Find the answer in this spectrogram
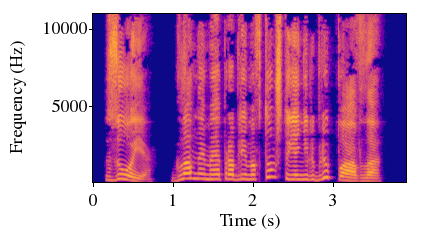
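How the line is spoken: Forced, strained words. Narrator (Russian): выдавила из себя Таня

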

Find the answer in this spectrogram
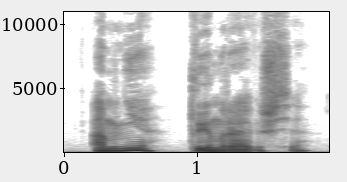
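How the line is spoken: Soft, warm reply. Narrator (Russian): Риан вдруг как-то тепло улыбнулся и тихо ответил

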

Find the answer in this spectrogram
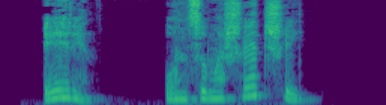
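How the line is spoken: Barely audible question. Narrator (Russian): Едва слышно спросила Марита

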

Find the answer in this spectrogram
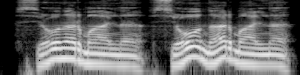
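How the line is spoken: Mumbling. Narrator (Russian): пробурчал Гуров

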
